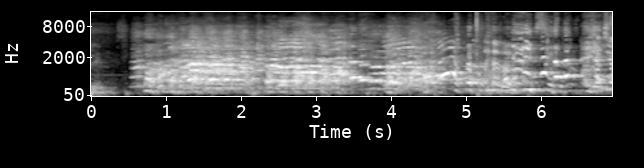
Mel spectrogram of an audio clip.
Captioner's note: laughs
